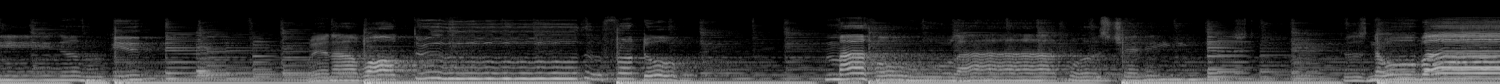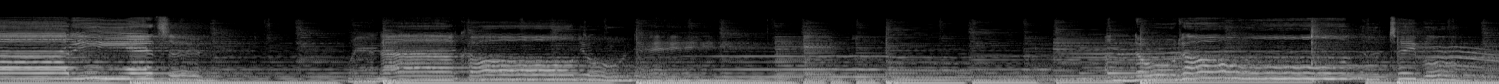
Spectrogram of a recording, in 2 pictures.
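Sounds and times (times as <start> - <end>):
country music: 0.0 - 29.9.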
